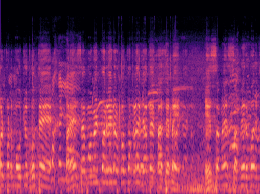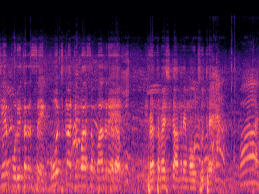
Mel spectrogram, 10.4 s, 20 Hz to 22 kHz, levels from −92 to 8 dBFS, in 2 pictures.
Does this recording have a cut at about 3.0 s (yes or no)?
yes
